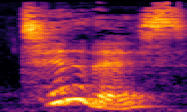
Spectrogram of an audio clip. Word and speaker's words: tinnitus: Tinnitus or tinnitus. It's a little like tomato. The layman's term is tinnitus, while most professionals will call it tinnitus.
